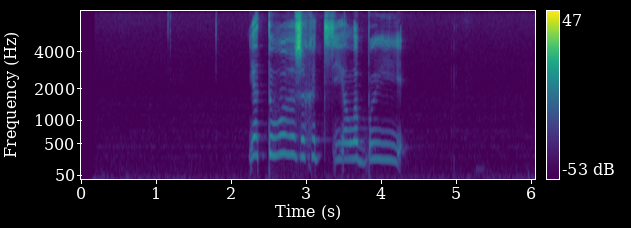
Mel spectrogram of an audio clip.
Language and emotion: Russian, positive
